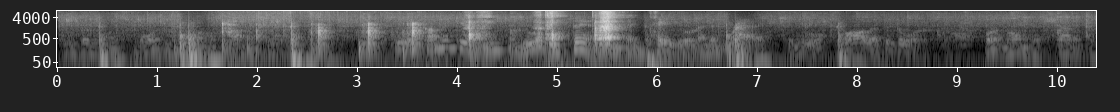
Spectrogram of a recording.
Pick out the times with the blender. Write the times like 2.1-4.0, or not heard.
not heard.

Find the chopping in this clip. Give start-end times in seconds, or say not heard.
1.1-5.6.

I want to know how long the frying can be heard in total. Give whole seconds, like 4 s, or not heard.
10 s.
